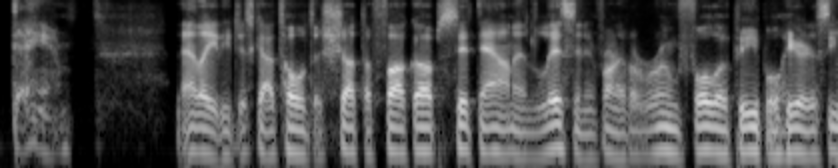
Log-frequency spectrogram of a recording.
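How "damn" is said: awed hushed whisper; softer impressed whisper; whispered damn. Retold or imitated. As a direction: breathe it out, impressed. Reacting to lady getting told off.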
